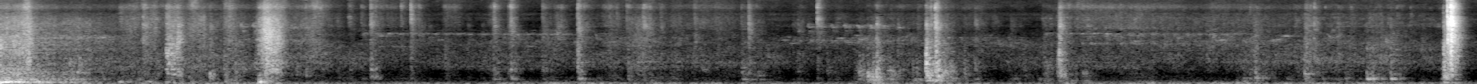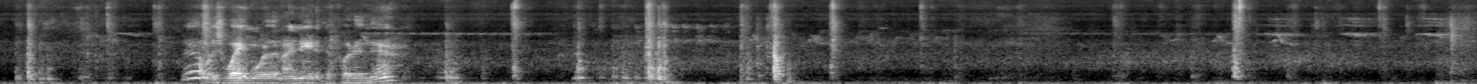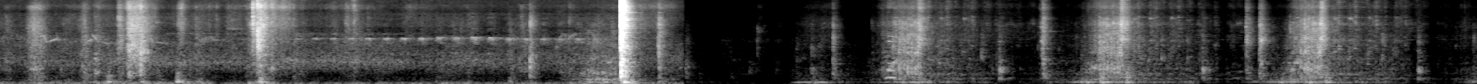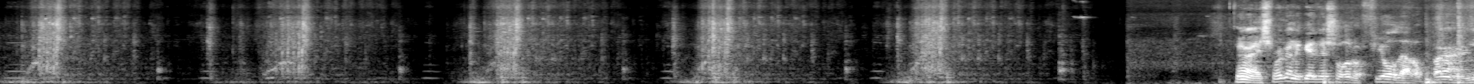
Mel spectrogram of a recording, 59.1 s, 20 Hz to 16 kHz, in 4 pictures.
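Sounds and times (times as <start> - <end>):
recoil starter rope pulls: 37.5 - 55.1
engine cranking without firing: 38.4 - 55.1.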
